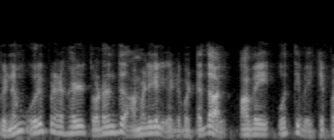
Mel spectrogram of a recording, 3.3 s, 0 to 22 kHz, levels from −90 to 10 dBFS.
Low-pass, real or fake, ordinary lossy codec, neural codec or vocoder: 7.2 kHz; real; Opus, 16 kbps; none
